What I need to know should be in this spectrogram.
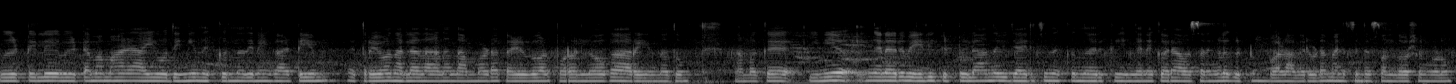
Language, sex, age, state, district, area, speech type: Malayalam, female, 30-45, Kerala, Malappuram, rural, spontaneous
